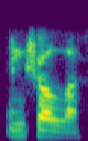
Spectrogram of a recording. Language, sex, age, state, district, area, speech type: Kashmiri, male, 45-60, Jammu and Kashmir, Srinagar, urban, conversation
